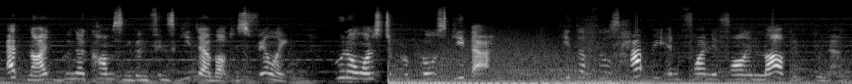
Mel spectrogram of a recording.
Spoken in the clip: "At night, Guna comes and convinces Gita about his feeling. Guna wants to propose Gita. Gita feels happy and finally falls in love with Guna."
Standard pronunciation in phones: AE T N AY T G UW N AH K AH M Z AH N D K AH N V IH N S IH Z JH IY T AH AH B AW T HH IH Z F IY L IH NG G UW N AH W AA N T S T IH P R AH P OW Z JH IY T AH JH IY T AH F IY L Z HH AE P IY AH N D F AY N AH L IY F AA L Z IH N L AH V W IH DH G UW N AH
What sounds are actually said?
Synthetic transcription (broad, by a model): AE T N AY T G UW N AH K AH M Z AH N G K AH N F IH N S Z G IY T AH AH B AW T HH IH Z F IY L IH NG G UW N AH W AA N T S T IH P R AH P OW Z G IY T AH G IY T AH F IY L Z HH AE P IY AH N F AY N L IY F AA L IH N L AH V W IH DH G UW N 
